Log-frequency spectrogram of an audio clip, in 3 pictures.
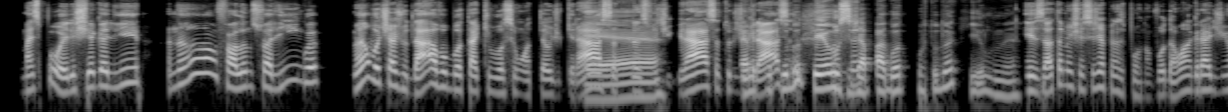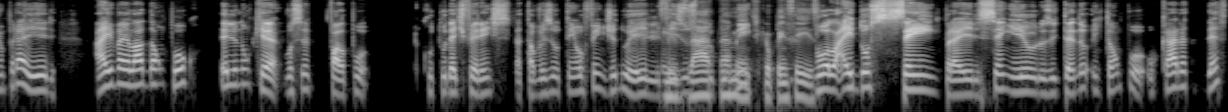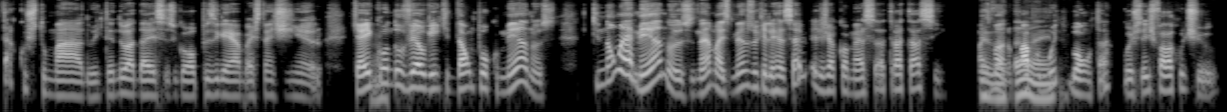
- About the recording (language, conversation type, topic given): Portuguese, podcast, Você já caiu em algum golpe durante uma viagem? Como aconteceu?
- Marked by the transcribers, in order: none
